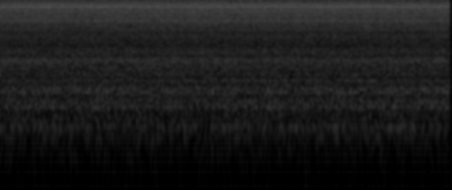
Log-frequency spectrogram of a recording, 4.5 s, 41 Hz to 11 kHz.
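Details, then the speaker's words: AORUS GeForce RTX 3080 Master graphics card under gaming load, fans just over 2000 rpm: steady, even airy whoosh at moderate, not loud level with no rattle, tick or whine; coil whine not audible here; normal fan noise. "here is a sample of it under load it's pulling about just over 2000 rpm the fans and moderate noise it's not really that loud at all"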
